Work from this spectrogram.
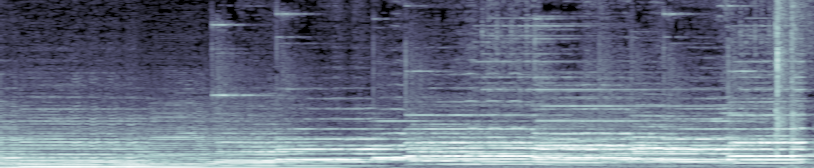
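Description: Orchestral music plays with sustained low strings giving way to brighter layered instruments and a shimmering high tinkle near the end, no voices.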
